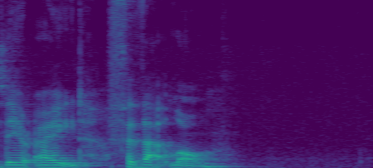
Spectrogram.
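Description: A young woman speaks calmly and close by, heard through a microphone.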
